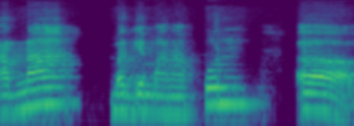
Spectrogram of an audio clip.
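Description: A woman with a dark, mellow tone, somewhat breathy, with ordinary pitch variation. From Indonesia. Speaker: medical school dean, professor; guest lecturer. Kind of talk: lecture. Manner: hesitant with fillers. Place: home room. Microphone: video call.

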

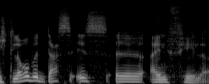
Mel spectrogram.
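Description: Over a quiet background, the man's tone is dark and mellow. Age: 40s. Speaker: author and entrepreneur; talk show guest. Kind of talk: talk show interview. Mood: calm, confident, provocative. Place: studio. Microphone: lapel.

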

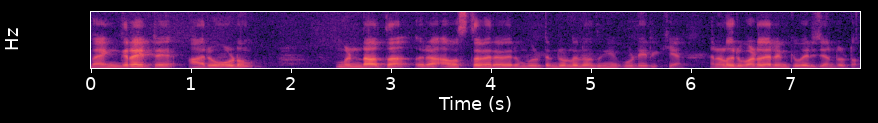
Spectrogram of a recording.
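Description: Here a man speaks in a medium pitch. The melody of his speech remains fairly even. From Malappuram, Kerala (Parappanangadi). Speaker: counselling psychologist and trainer. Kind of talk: casual interview chat.

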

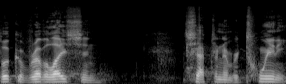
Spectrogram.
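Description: A man with a Southern US accent and fairly even intonation. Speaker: Baptist pastor. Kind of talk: church sermon. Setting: church service with live congregation. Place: church.

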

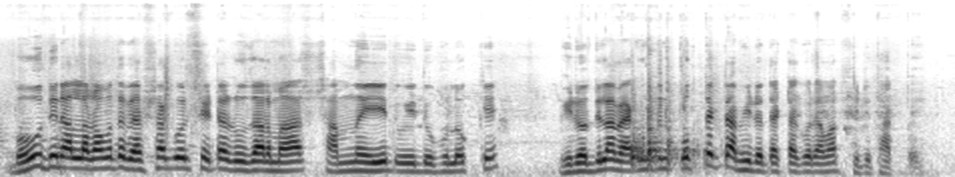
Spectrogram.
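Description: A man talks at a fairly high pitch with ordinary pitch variation. Noticeable background noise is present. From Bangladesh, Pabna (Ishwardi). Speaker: dairy farmer and cattle seller. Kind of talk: sales pitch.

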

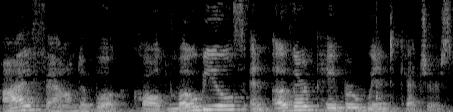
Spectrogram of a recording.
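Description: A woman talks at a fairly slow pace amid light background noise and audible room echo. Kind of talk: children's program presentation. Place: classroom. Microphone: camera far.

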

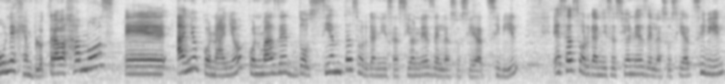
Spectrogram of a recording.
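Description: Faint music plays in the background as a woman talks at a fairly slow pace in a high voice. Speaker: guest. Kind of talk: interview answer. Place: studio. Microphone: lapel.

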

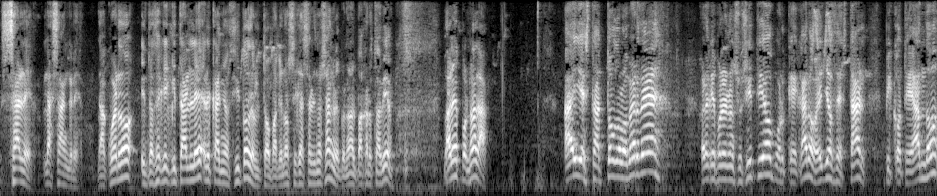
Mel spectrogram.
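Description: A high-pitched man's voice with very wide pitch swings. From Spain. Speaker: bird breeder and YouTuber; YouTuber. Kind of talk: casual hobby tutorial video. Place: garden. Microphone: camera far.

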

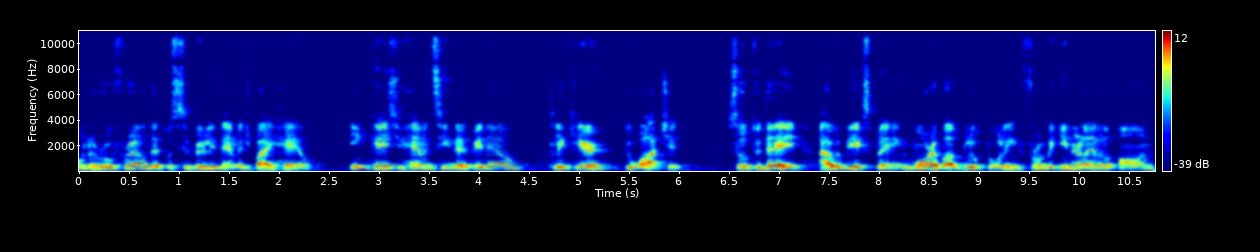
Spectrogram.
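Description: A man's voice at a moderate pace, with ordinary shifts in pitch. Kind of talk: tutorial. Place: home room.

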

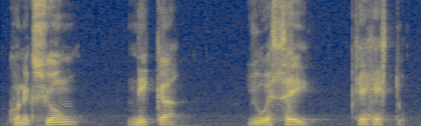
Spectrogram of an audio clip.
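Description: Against a quiet background, someone talks very slowly. The pitch varies in an ordinary way. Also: man. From Nicaragua. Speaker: news talk show host. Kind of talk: political interview show. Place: studio. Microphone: studio mic.

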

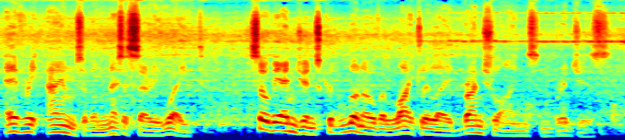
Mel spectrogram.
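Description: A man with a British RP accent talks at a moderate pace and medium pitch. His pitch swings very widely, and there is noticeable background noise. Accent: British English, received-style. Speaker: documentary narrator. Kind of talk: scripted documentary narration. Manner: formal, measured, authoritative.

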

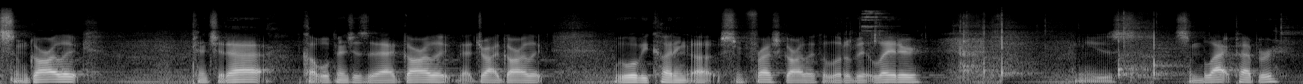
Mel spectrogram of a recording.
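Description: Light background noise sits behind a man speaking at a fairly slow pace. His delivery is monotone and flat, with long, frequent pauses. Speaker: home cook host. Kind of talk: tutorial. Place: kitchen.

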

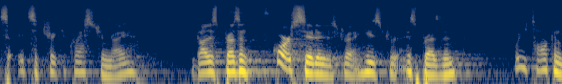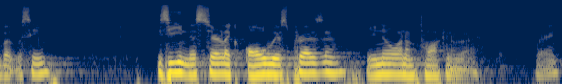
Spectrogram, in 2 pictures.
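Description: Against a quiet background, a man with a dark, mellow, somewhat breathy tone speaks at a fairly quick pace with fairly even intonation, big swings in loudness, and long, frequent pauses. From Egypt. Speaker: church servant giving a talk. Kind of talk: sermon. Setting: church. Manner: halting, many fillers. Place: church.

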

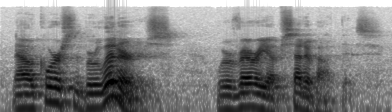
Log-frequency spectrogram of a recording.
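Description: The voice has ordinary pitch variation and a moderate pace. Audible room echo surrounds it. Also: man. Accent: American. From US. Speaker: history professor; lecturer. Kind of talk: lecture. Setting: stage with audience. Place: classroom. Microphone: camera far.

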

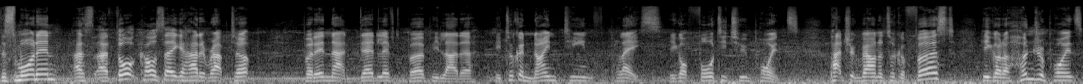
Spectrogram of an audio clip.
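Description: Noticeable background noise accompanies a dry sound with no echo. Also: man, high pitch for a man, ordinary pitch variation, moderate pace. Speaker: vlogger. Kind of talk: casual vlog chat. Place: waterside. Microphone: phone near.

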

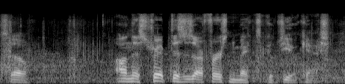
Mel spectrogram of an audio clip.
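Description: Recorded with a dry sound and no echo, a man speaks with ordinary pitch variation over noticeable background noise. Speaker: travel vlogger. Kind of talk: casual vlog chat. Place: open country. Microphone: phone near.

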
